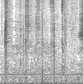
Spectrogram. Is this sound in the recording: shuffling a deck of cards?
yes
